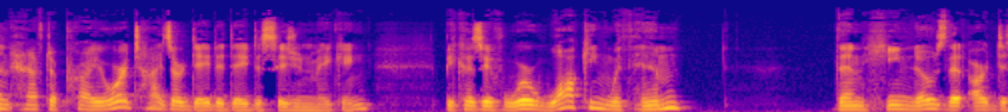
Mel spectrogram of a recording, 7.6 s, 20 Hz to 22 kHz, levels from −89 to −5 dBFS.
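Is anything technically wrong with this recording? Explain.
No, nothing is technically wrong with this audio.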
